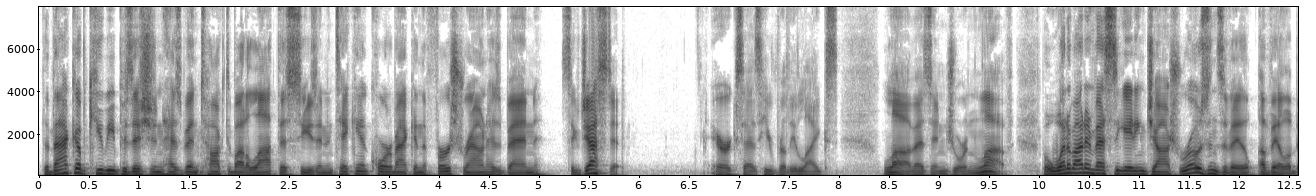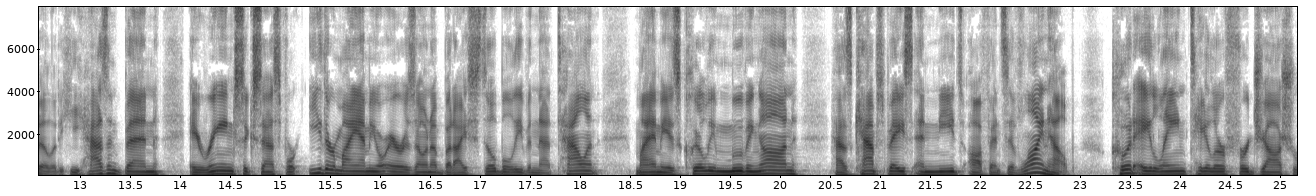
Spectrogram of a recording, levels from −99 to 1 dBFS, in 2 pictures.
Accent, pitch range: American, 110-140 Hz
